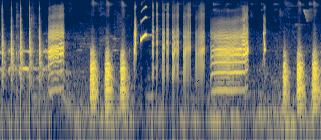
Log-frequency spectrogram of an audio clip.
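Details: Javan myna prompting song for contest birds: clicks, grating squawks and long buzzy nasal drones, with a rising whistle in the middle.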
